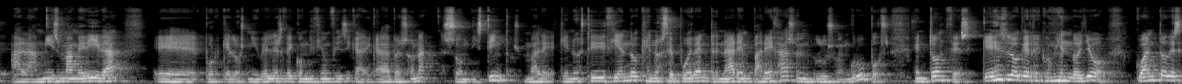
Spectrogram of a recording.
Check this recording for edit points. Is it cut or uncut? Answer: cut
